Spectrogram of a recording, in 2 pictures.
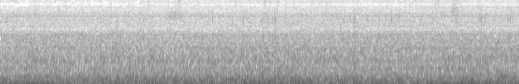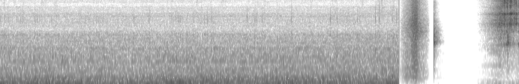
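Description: Steady low rumble of road and engine noise from a moving vehicle driving at night. It cuts off suddenly about nine seconds in.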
